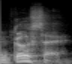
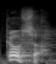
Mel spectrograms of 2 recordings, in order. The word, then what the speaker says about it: Gose: is going to be a gosei or gosa correct pronunciation gosu see there we go i'm working on it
